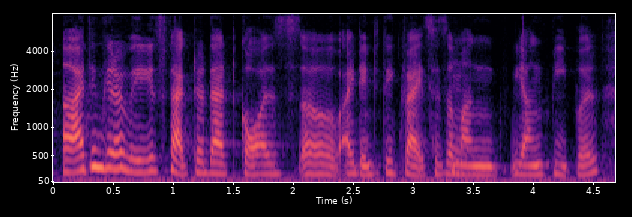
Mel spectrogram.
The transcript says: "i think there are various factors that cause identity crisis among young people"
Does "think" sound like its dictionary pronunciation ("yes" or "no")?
no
